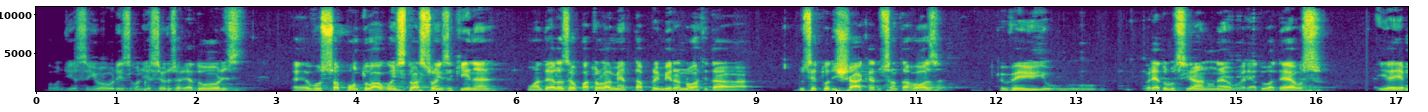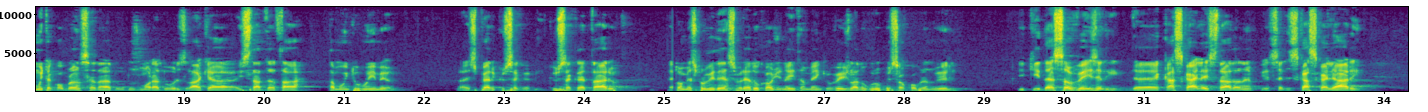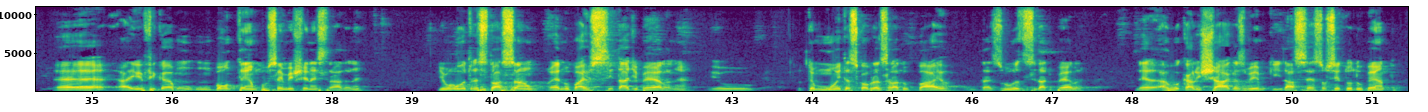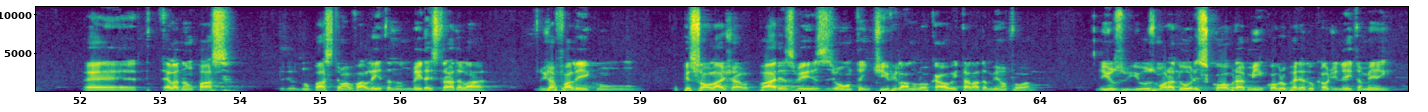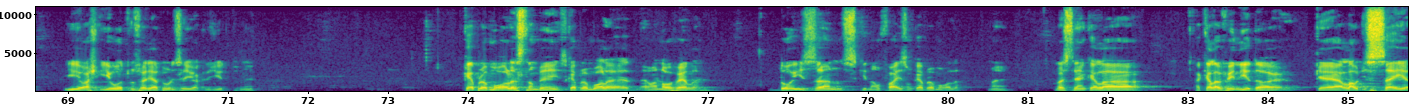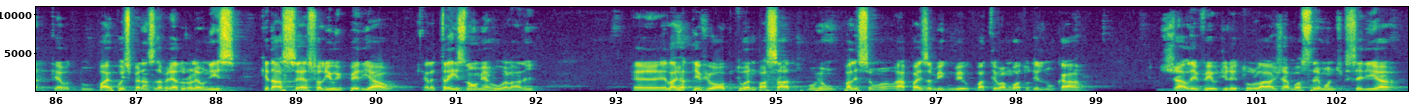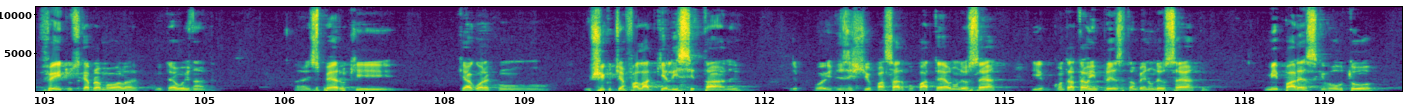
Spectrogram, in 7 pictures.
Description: Pronunciamento do vereador Francisco Ailton na Sessão Ordinária do dia 18/02/2025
